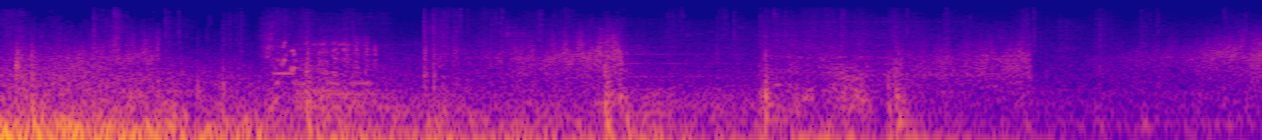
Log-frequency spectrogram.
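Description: Footsteps thud on a hard roof.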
